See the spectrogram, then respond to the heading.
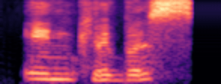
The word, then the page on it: incubus: Indian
